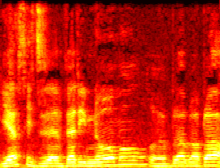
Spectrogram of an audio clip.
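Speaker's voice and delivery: bad, poorly done, put-on Dutch accent. Retelling a woman's answer to the first question asked: bad Dutch accent. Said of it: "I can't do a Dutch accent very well".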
